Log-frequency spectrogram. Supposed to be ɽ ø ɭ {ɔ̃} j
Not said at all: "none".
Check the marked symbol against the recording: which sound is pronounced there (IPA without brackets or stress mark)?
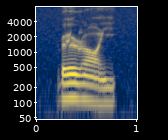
ɔ̃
